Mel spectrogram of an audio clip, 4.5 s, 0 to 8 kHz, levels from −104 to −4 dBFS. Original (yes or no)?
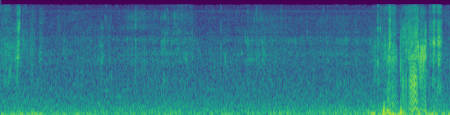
yes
